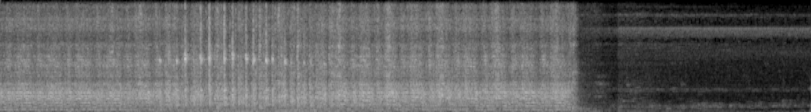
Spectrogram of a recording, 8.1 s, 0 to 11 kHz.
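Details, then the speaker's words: Fiat-Allis 645B loader diesel, started with ether: rough, uneven chuffing as it catches for several seconds then dies; running only on ether, apparently not picking up any diesel. Engine fires briefly but will not keep running. "it tried to go on the ether. Doesn't seem real happy, though. Oh, so close. I let out of it too soon."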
